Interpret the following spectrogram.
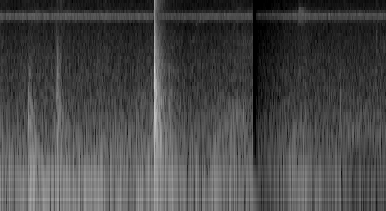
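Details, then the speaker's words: Bitter SC car door swinging with light clicks, then one sharp, hollow knock from the door check (catch) as it passes a stop; likely a worn rivet hole or a mechanism loose on the door. "Something else I want to figure out is why this car or the door catch of the car is making this noise."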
